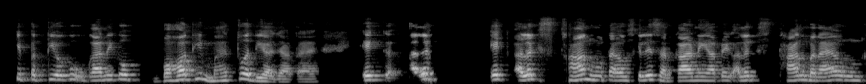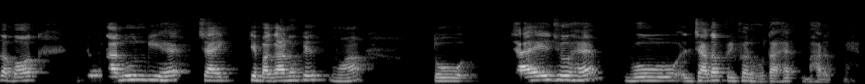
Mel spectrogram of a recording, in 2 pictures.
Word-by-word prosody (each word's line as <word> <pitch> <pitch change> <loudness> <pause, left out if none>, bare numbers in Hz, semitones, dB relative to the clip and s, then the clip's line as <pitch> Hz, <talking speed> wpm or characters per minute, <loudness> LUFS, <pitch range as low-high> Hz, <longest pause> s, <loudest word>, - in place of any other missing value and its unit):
की 245 - -3
पत्तियों 220 0 -1
को 230 +2 -4
उगाने 190 +3 +1
को 225 +1 +2 0.4
बहुत 220 +6 +3
ही 260 - -3
महत्व 190 +5 0
दिया 155 -4 +1
जाता 125 -1 -6
है। 125 0 -8 0.5
एक 205 +1 +4
अलग 250 0 +2 0.6
एक 225 0 +1
अलग 235 +4 +6
स्थान 210 +2 0
होता 200 0 -2
है 185 - +1
उसके 185 +1 -5
लिए 215 +2 +4
सरकार 175 -3 +2
ने 180 - -2
यहाँ 175 -1 0
पे 190 - -3
एक - - -7
अलग 195 0 -1
स्थान 190 +3 -2
बनाया 180 0 +1
है 205 - +1
और 200 - -4
उनका 190 0 -3
बहुत 180 +2 -1 0.6
क़ानून 210 +1 +3
भी 205 -1 -1
है 195 +2 +1 0.2
चाय 180 -2 +3 0.3
के 200 - +4
बागानों 175 +2 +4
के - - +2 0.3
वहाँ, 155 +5 -5 0.7
तो 160 -1 -5 0.3
चाय 180 +4 +6
जो 205 -1 +5
है 195 0 +2 0.3
वो 175 +1 -2
ज़्यादा 170 +2 +4
प्रेफर 165 0 -5
होता 135 +1 -3
है 150 +1 -7
भारत - - -10
में। - - -25
185 Hz, 175 wpm, -24 LUFS, 175-210 Hz, 0.7 s, अलग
